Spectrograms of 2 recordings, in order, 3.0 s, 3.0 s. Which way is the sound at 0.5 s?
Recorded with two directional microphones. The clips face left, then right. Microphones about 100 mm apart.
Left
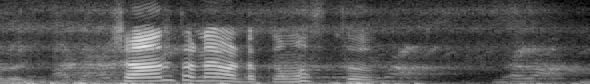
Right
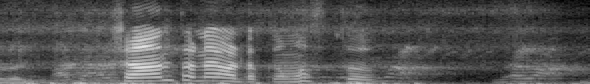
10° left (ahead or behind).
